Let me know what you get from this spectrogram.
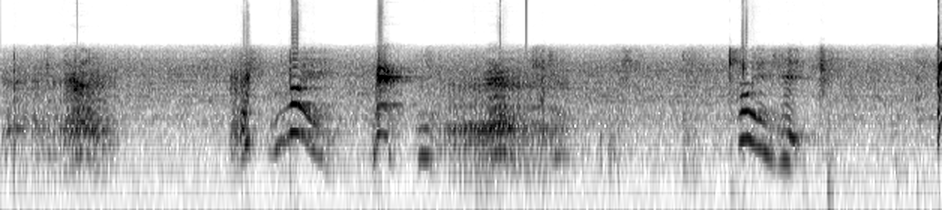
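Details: Two small dogs, a Yorkshire terrier and a Maltese, in a speed-eating contest; a few short, high yips that bend downward come at about two and five seconds, between a person's exclaimed remarks and chewing noises.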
